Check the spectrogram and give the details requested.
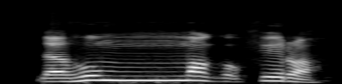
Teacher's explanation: Idgham mislain ni kita tahulah mim mati ni bila dia bertemu mim mati bertemu dengan huruf mim, maka hukumnya iaitu idgham mislain. Idgham mislain ni ia dibaca dengan dengung 2 harakat. · Ada saya nyatakan di situ apabila mim mati ni dia bertemu dengan huruf mim, maka bacaannya adalah memang berdengung 2 harakat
